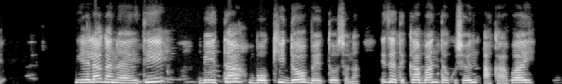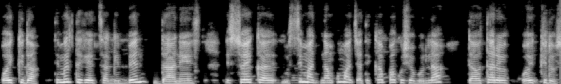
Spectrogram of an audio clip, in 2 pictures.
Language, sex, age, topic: Gamo, female, 25-35, government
